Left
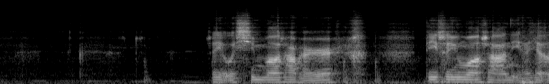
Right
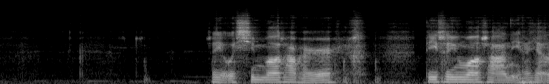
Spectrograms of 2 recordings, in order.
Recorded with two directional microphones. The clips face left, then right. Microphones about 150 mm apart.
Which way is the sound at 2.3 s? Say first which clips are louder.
Right 2 dB; 45° right (ahead or behind).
